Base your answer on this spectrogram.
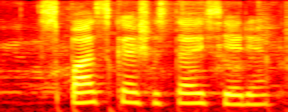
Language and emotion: Russian, neutral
